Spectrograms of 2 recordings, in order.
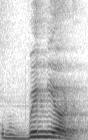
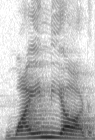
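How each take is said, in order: First: It is said as short 'vin' plus reduced 'yerd'. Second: It is said as full 'vine' plus 'yard'. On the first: The speaker calls it right. "it is vineyard" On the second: The speaker calls it wrong. "you make it into vineyard, that is what you do, and it is wrong"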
